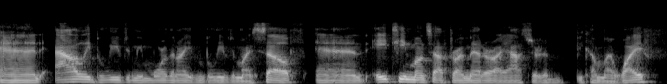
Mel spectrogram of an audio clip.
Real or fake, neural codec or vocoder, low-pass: fake; vocoder, 44.1 kHz, 128 mel bands every 512 samples, BigVGAN v2; 7.2 kHz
